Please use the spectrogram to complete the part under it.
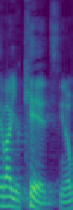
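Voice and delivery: ordinary talk

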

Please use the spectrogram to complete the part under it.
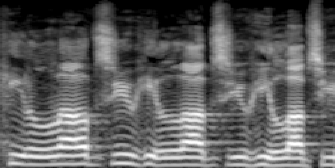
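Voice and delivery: softening each repeat, gently; tender repetition. Real, not acted. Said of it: "repeated tender assurance".

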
